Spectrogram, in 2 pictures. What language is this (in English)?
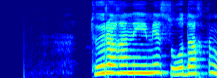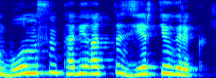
Kazakh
